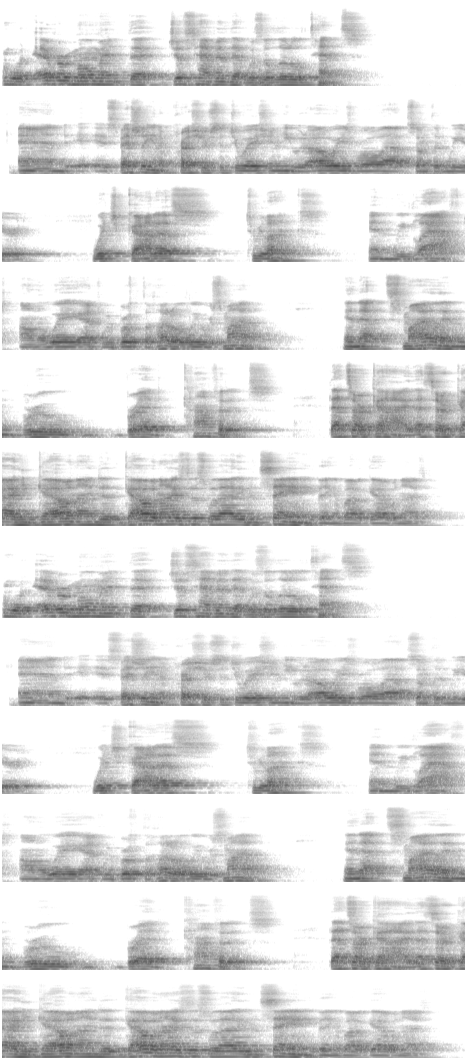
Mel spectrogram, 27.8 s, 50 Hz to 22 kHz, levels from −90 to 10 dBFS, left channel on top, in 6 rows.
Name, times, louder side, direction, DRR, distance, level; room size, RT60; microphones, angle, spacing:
voice 1, 0.0-3.6 4.8-9.5 10.2-11.3 11.7-12.4 12.9-13.8 14.1-16.5 17.3-19.4 19.8-21.2 21.8-27.4, left 1 dB, 35° left, 1 dB, 1.8 m, -31 dB
10.5 x 5.4 x 7.9 m, 0.68 s
head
